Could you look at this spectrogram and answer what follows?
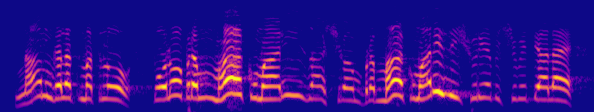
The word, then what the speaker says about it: ब्रह्मा कुमारी: इसलिए इनको कहा जाता है राजयोगिनी तपस्वी मूर्ति बहने ब्रह्मा कुमारीज और ब्रह्मा कुमार। एक बात और कह दूं सभी संतों से, यहां कुछ लोगों ने उच्चारण किया है ब्रह्म कुमार, ब्रह्म कुमारी, ब्रह्म कुमारी आश्रम नहीं है, ये ब्रह्मा कुमारी है।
